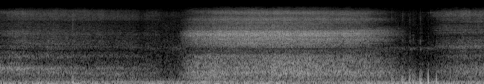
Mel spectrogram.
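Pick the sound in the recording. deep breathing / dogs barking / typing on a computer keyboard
deep breathing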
